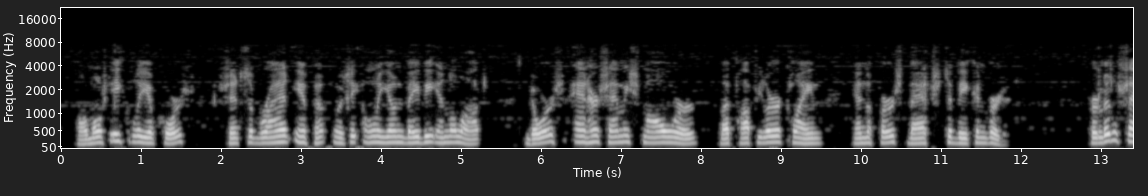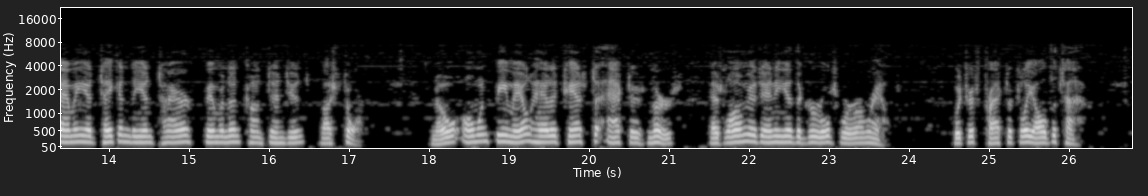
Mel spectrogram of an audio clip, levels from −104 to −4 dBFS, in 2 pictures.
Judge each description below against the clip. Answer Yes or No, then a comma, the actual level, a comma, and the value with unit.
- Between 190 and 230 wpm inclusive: No, average, 150 wpm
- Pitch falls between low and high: Yes, medium, 165 Hz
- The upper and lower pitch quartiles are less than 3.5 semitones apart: Yes, narrow, 2.6 semitones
